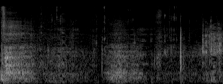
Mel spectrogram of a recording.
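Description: Footsteps through deep snow, faint and uneven, with a single sharp click near the end.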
